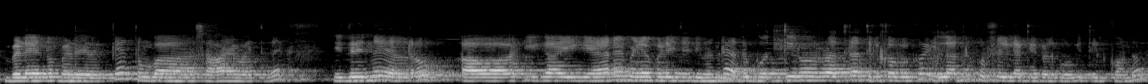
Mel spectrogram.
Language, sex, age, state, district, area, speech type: Kannada, male, 18-30, Karnataka, Hassan, rural, spontaneous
